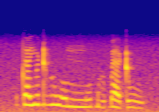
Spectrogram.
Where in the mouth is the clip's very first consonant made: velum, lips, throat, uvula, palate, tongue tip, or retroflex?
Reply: tongue tip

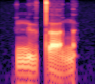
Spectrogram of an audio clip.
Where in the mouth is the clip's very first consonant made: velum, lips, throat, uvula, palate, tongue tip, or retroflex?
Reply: tongue tip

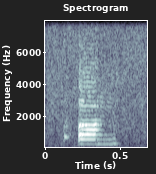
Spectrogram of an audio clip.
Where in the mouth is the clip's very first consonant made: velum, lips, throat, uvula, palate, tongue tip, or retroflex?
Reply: throat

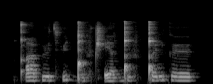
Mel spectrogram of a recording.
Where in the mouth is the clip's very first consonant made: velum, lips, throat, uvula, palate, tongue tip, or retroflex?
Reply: uvula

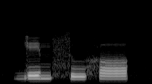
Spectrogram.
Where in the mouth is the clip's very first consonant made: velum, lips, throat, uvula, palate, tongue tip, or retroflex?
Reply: velum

